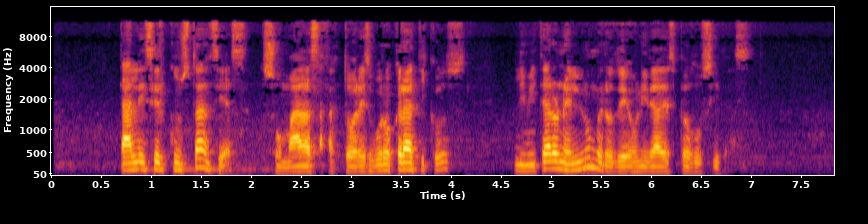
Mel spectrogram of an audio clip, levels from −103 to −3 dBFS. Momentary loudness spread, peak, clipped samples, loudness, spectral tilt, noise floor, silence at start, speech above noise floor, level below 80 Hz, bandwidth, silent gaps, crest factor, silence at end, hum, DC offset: 17 LU; -2 dBFS; under 0.1%; -20 LUFS; -4.5 dB/octave; -64 dBFS; 0.7 s; 44 dB; -62 dBFS; 12 kHz; none; 18 dB; 0.9 s; none; under 0.1%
